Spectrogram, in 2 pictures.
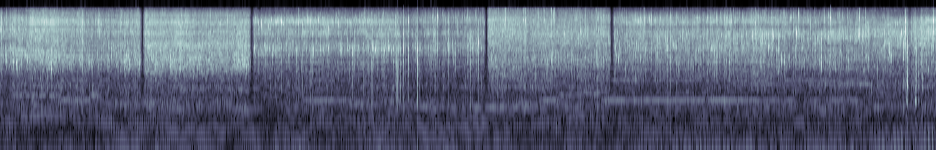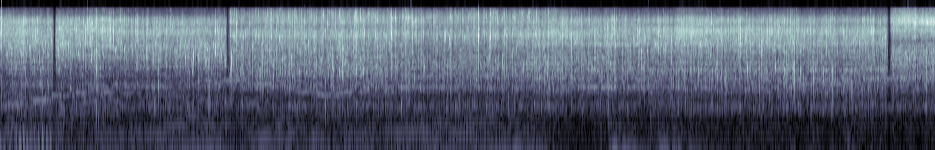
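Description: Food frying in hot oil in a clay pot: a steady, dense sizzle as the gravy's ingredients cook.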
